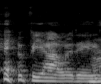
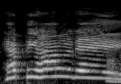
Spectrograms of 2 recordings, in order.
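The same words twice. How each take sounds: First: It is said flatly, without enthusiasm. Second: It is said brightly, with enthusiasm.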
